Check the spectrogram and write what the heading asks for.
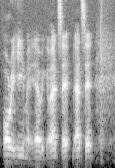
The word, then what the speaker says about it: Orihime: Chad and Orohime are there, or Hami, or Inu, I can't even pronounce their names. Bloody hell, I'm watching the anime and I still can't pronounce their name. Orihime, there we go, Orihime, there we go, that's it.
